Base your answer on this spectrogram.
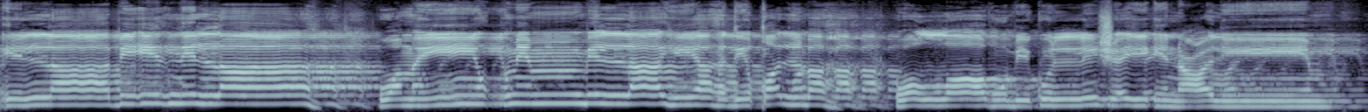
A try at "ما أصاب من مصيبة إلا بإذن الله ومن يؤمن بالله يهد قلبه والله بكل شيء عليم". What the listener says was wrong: پیارے بچے، آپ جو ہے نا اس چیز کا خاص خیال رکھیں کہ ماں کھینچے نا تو آپ کھینچ سکتے ہیں، اصابہ یہ نہیں کھینچنے کا، یہ مد اصلی ایک الف کھینچنا ہے، حرف مدہ جو ہوتا ہے نا اس کو ایک الف کھینچنا ہوتا ہے، تو آپ اس چیز کا خاص خیال رکھیں گے۔ 10 میں سے 9 نمبر۔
